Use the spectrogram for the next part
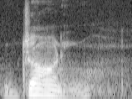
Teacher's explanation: Ni is a weaker one at the end of the word, so it should not be stressed. So journey, the sound is coming down. So journey, ja is to be stressed.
